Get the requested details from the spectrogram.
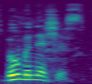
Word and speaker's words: Boomalicious: And her name, Boomalicious, not Boomalicious, Boomalicious, all right? Rhymes with Mamalicious, but Boomalicious, all right?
